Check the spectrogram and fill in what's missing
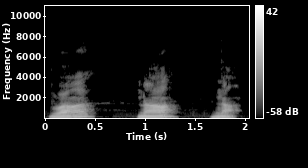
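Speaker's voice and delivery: "वा ना ना" very slowly, with pauses between beats; syllable by syllable. Shown as a demonstration. Teacher taking the example word apart, "वा ना ना" syllable by syllable. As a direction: separate "वा ना ना" into three drawn-out syllables. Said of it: "जैसे हमने लिया बनाना".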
